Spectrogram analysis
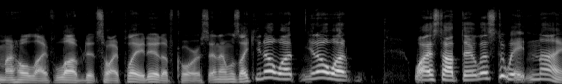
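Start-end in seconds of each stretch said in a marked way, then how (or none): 2.6-5.6 high-pitched, eager self-quote; rallying yourself to keep going; excited decision. Retold or imitated. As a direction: talk yourself into it, voice jumping up. Acting out own eager decision.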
